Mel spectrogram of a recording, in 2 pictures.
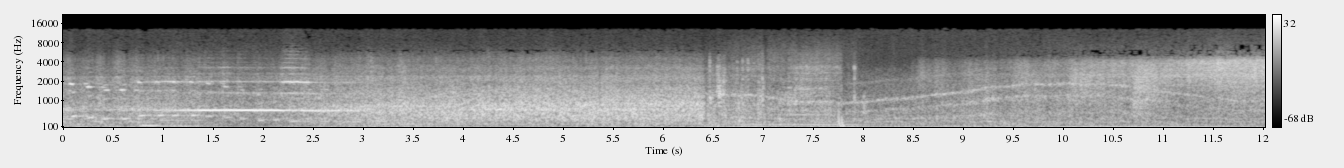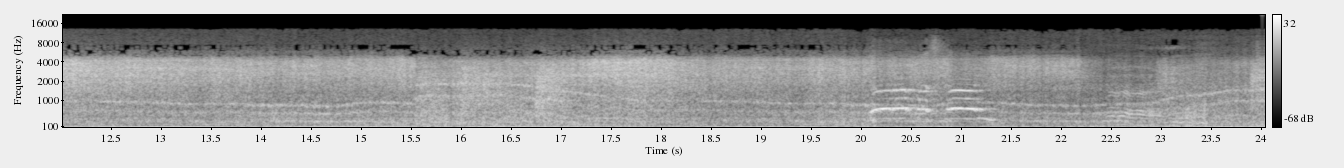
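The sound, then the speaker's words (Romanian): A train locomotive comes to a full stop with a continuous loud rumble and heavy hissing. Wavering whistle-like tones rise and fall over a deep, steady low drone throughout. “Eu nu știu, dar văd că locomotiva s-a oprit de tot.”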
